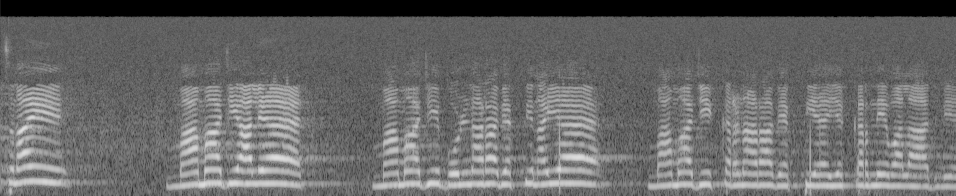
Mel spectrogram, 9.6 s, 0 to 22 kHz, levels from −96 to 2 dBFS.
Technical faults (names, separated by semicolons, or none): low bit depth with dither; loud pop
